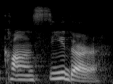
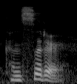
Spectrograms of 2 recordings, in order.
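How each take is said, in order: First: The second vowel sounds like a long E. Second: The second vowel is a short I. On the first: The speaker calls it wrong. "a lot of people in Taiwan say consider" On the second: The speaker calls it right. "the I is a short I"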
